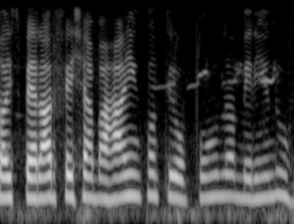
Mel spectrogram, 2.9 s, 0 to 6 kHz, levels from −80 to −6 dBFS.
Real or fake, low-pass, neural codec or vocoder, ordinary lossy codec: real; 5.4 kHz; none; none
